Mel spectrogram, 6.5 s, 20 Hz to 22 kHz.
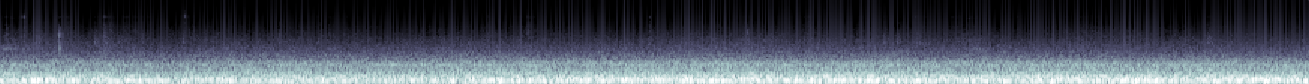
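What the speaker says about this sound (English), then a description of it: "you can hear a little bit of wind noise in this vehicle" Steady broadband wind and road rumble inside a 2024 VW T-Roc R-Line facelift with a 1.4 turbo and 8-speed automatic, climbing a rough road; a constant, even roar with no talking.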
